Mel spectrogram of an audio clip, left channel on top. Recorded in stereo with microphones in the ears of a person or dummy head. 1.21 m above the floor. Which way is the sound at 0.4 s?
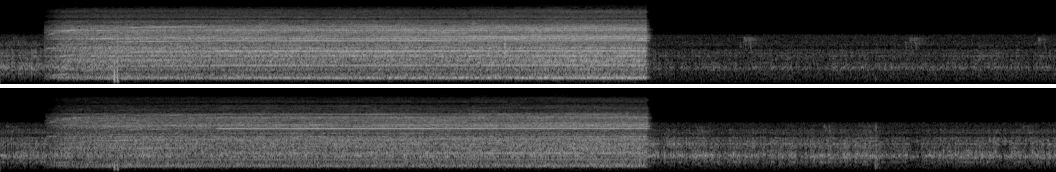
70° left (ahead or behind).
